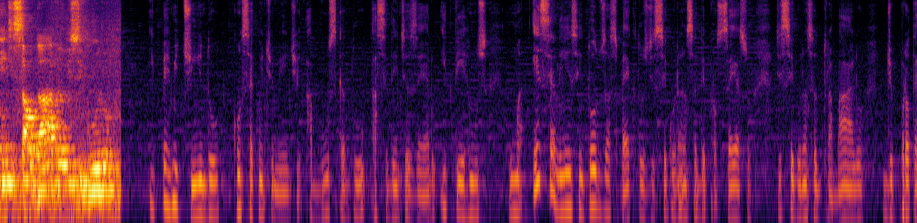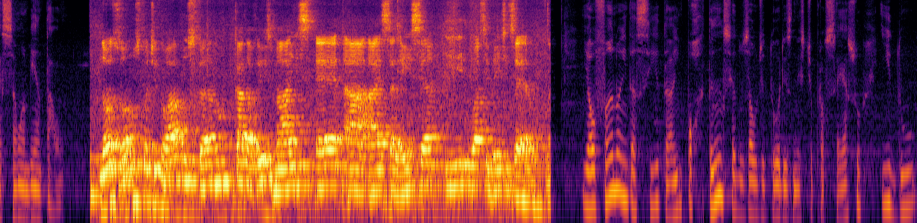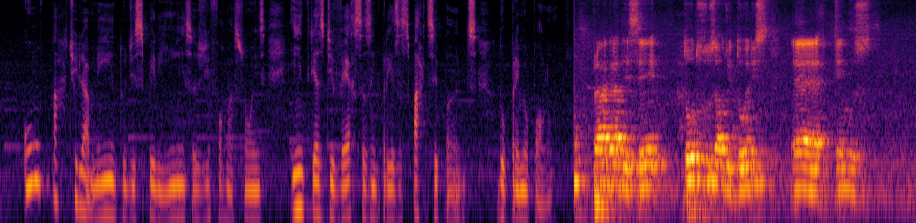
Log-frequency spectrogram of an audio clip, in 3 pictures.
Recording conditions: busy venue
